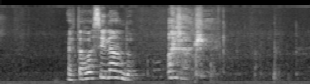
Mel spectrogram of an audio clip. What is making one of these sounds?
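A young woman speaks up close, with emotion.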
